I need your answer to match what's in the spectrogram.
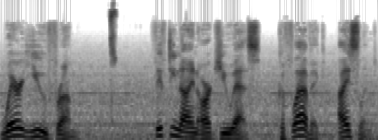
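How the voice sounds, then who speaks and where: Text-to-speech male chat reader, average pitch, flat and even message readout. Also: unhurried, slight background noise. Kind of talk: reading viewer messages aloud.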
